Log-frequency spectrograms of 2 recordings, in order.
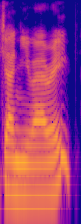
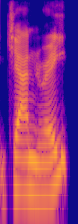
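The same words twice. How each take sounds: First: It is said in a standard, non-Norfolk way. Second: It is said with a Norfolk accent feature. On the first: "instead of January" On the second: "I have a few little Norfolk kind of accent things. So I say January"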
